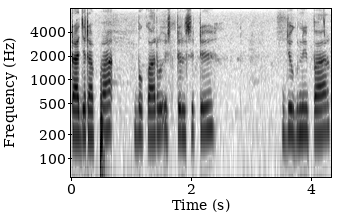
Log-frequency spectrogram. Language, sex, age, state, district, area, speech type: Santali, female, 45-60, Jharkhand, Bokaro, rural, spontaneous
